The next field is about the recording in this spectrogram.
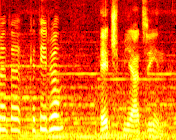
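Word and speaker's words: Etchmiadzin: how to say the name of the cathedral H madin H madin yes yes okay I heard it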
